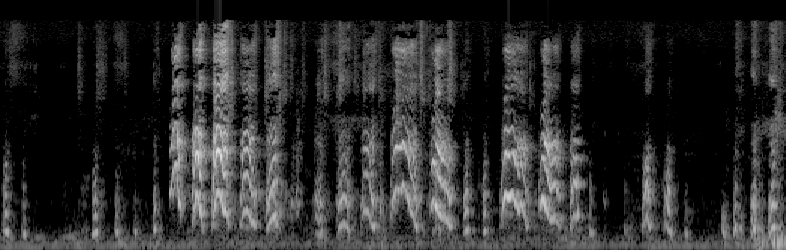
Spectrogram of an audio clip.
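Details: Husky crying in long strings of quick arching whimpers and yelps, several per second, rising into louder, busier bursts in the middle and easing into sparse quiet whines near the end.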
